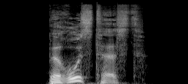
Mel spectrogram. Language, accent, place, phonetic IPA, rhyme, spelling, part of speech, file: German, Germany, Berlin, [bəˈʁuːstəst], -uːstəst, berußtest, verb, De-berußtest.ogg
- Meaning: inflection of berußen: 1. second-person singular preterite 2. second-person singular subjunctive II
